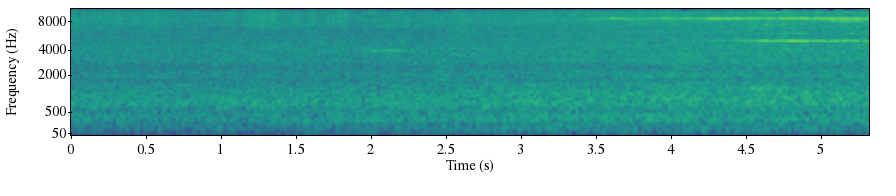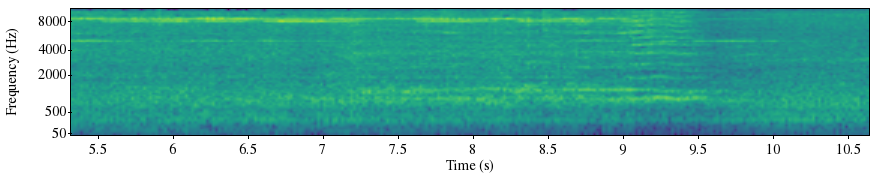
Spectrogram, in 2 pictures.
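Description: Class 150 Sprinter diesel multiple unit running into the platform and braking to a stop, its diesel engines and wheels giving a steady rumble that grows louder. A high, steady brake squeal starts about a third of the way in and dies away near the end as the unit comes to a stand.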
